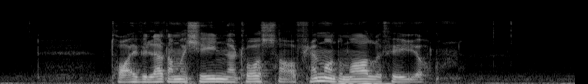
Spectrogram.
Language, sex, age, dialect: Faroese, male, 61+, Suðurstreymoy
